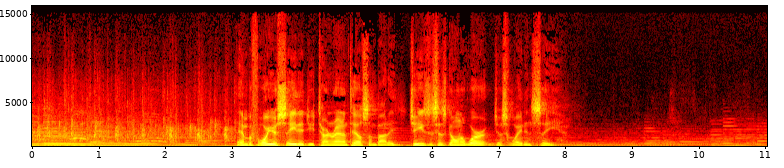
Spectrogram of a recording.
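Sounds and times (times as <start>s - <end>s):
audience shouting: 0.0s - 2.2s
audience clapping: 0.0s - 4.0s
speech: 3.1s - 8.0s.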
